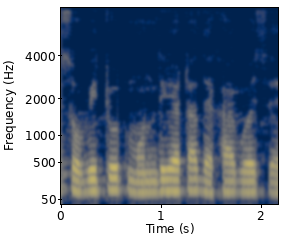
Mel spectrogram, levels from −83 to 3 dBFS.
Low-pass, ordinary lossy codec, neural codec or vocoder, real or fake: none; none; none; real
